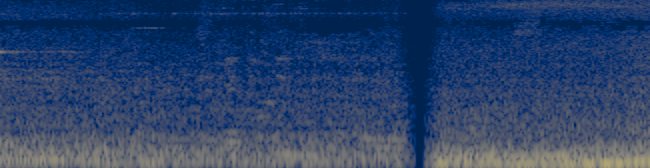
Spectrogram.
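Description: Street traffic: a flatbed tow truck's engine running as it pulls away. After a sudden break a little over halfway through, a car drives past with a stronger low rumble.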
